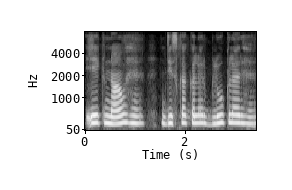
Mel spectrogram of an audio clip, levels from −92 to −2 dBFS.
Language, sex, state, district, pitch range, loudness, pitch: Hindi, female, Bihar, Patna, 220-240 Hz, -14 LUFS, 230 Hz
